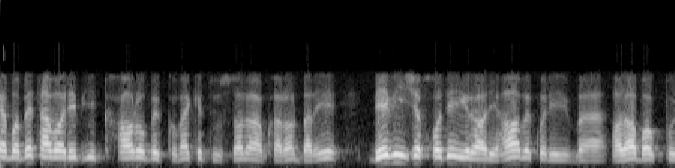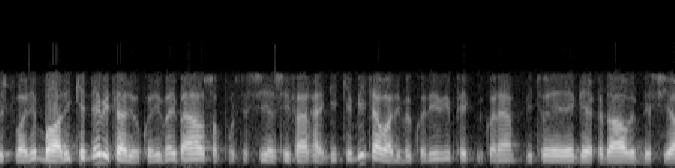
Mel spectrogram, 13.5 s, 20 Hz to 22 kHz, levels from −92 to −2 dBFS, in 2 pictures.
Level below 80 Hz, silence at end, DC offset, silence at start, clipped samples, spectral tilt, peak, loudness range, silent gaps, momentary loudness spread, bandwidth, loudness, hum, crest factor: -74 dBFS; 0 s; under 0.1%; 0 s; under 0.1%; -3.5 dB/octave; -6 dBFS; 8 LU; none; 14 LU; 3.8 kHz; -23 LUFS; none; 18 dB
